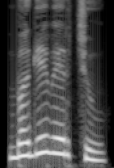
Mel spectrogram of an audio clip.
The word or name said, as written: ಬಗೆವೆರ್ಚು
